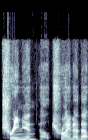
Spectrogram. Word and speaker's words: Trenin: Yakov Trenin, which, by the way, I think it's Trenian. I think the announcers are properly pronouncing his name for Minnesota, so Trenian.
